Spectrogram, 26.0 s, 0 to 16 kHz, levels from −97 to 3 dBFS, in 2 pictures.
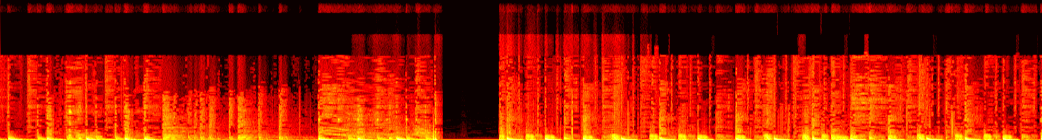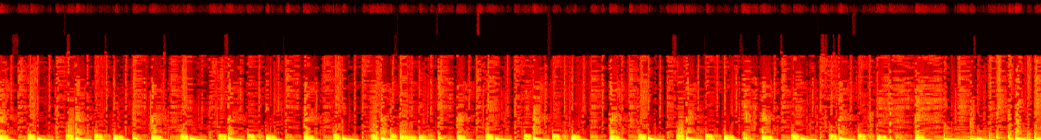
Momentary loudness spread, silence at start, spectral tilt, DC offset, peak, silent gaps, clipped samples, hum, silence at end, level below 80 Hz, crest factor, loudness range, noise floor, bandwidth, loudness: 5 LU; 0 s; -7 dB/octave; 2%; 0 dBFS; none; under 0.1%; none; 0 s; -18 dBFS; 16 dB; 3 LU; -74 dBFS; 10 kHz; -18 LUFS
